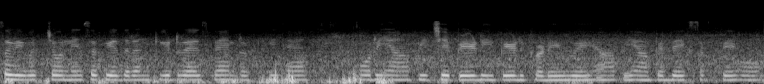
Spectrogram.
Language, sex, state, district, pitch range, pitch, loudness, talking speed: Hindi, female, Haryana, Charkhi Dadri, 205-210 Hz, 205 Hz, -19 LUFS, 195 wpm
